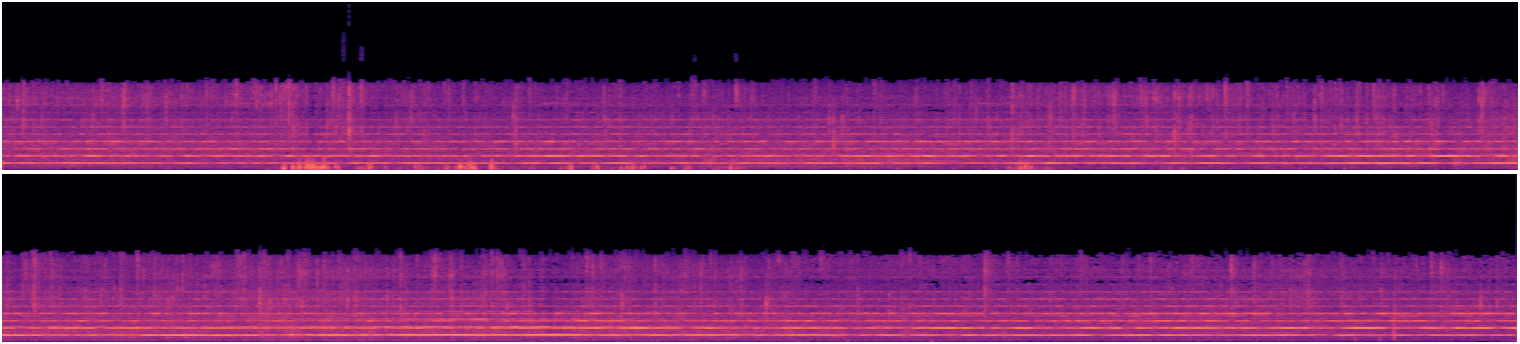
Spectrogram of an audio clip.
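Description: Outdoor tornado warning siren sounding a steady two-tone wail, with a few low thumps of wind on the microphone a few seconds in.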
